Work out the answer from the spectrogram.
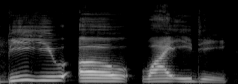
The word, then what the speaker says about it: buoyed: Yeah, it's Buoyed. Wait, what? Buoyed. Buoyed. Boyd. Oh, like buoy, like a buoy, Like a like buoy.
